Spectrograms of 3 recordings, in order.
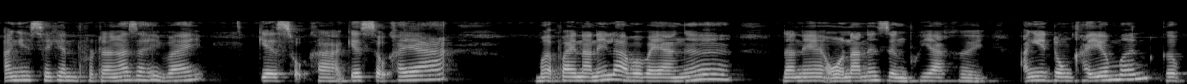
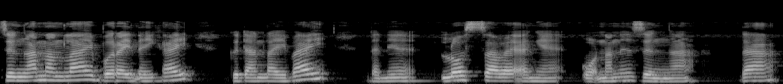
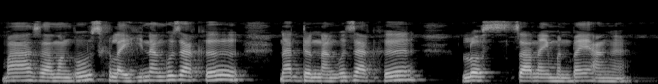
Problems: none marked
